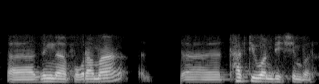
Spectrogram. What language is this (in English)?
Bodo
